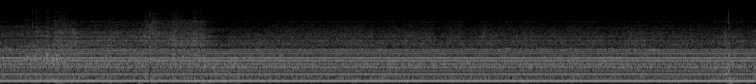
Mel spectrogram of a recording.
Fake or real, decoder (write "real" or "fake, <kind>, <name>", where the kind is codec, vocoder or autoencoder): real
